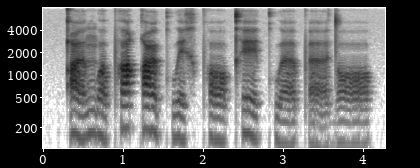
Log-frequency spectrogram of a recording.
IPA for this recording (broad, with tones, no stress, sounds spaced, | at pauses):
qʼ ɜ˧˩˧ ŋʷ ʌ˧˩˧ pʰ ʌ˥ q œ˥˨ kʷʰ e˧˩ x pʰ ɔ˧˩ kʰ e˥˨ kʷʰ ɜ˧˩˧ pʼ ɜ˧˩˧ d ɔ˧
